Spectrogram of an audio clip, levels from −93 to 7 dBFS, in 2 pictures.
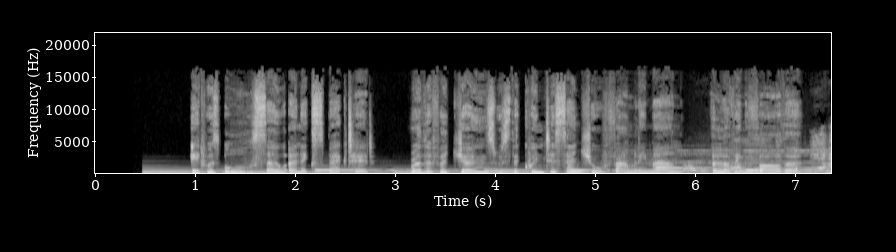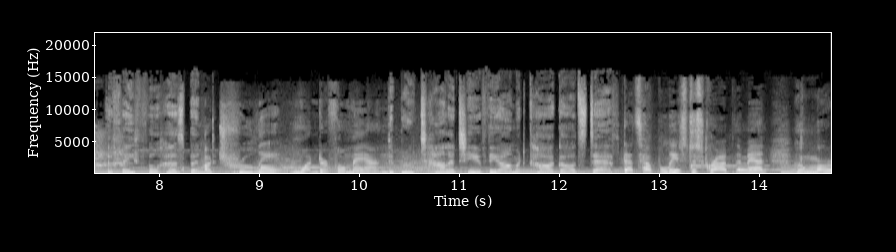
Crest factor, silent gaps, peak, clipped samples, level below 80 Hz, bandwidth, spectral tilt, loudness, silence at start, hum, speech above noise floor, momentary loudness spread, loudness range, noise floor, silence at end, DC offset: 14 dB; none; 0 dBFS; under 0.1%; -32 dBFS; 16.5 kHz; -4 dB/octave; -15 LUFS; 0.5 s; none; 23 dB; 4 LU; 1 LU; -38 dBFS; 0 s; under 0.1%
